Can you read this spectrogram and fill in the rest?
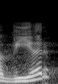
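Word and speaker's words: wear: तो ये जो वर्ड है ना वियर, इसको एक्चुअल में प्रोनाउंसिएशन है इसका गलत किया जाता है। पीपल कॉल इट वियर, ये वियर नहीं है, ये वेयर है, वेयर, वेयर क्लोथ्स।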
